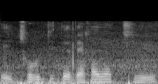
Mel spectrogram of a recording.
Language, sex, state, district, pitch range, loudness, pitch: Bengali, male, West Bengal, North 24 Parganas, 100-120 Hz, -17 LUFS, 110 Hz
